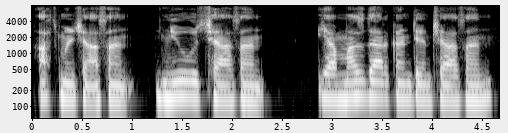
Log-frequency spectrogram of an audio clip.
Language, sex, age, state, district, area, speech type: Kashmiri, male, 60+, Jammu and Kashmir, Ganderbal, urban, spontaneous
